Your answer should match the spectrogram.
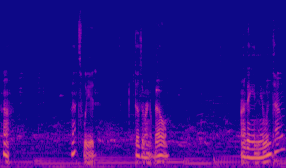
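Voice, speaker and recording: A woman voicing a flirty, teasing female vampire in an ASMR roleplay, with a breathy voice that often drops to a whisper. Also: medium pitch, lively intonation, warm tone, faint music behind, full character voice. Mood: casual curiosity. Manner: slow, teasing, coaxing.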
